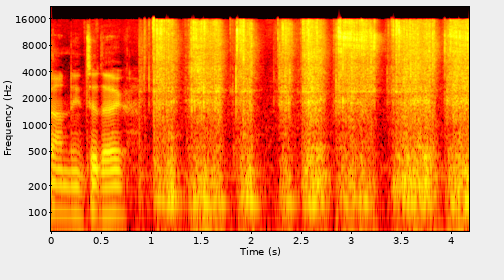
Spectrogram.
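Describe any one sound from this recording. Sandpaper rasps back and forth as a part is rubbed over it.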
